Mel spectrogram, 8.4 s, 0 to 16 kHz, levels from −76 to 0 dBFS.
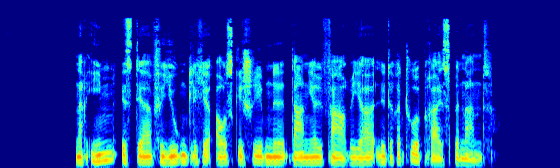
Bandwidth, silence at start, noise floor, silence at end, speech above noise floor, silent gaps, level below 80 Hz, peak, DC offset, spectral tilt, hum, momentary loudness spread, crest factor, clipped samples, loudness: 11.5 kHz; 1.15 s; -86 dBFS; 1 s; 60 dB; none; -42 dBFS; -6 dBFS; under 0.1%; -5 dB/octave; none; 5 LU; 20 dB; under 0.1%; -26 LUFS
